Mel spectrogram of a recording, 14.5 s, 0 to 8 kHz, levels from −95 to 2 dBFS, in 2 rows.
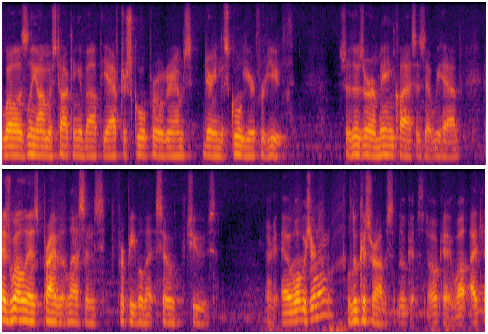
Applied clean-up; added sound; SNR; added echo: neural separator model SepFormer DNS4.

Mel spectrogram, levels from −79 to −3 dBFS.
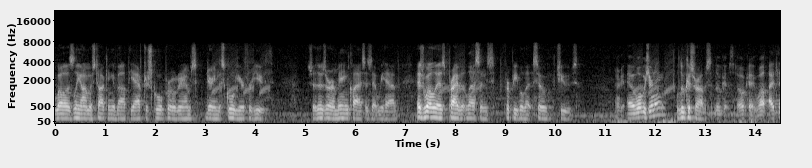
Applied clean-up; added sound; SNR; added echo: none; Alarm; 19 dB; none.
